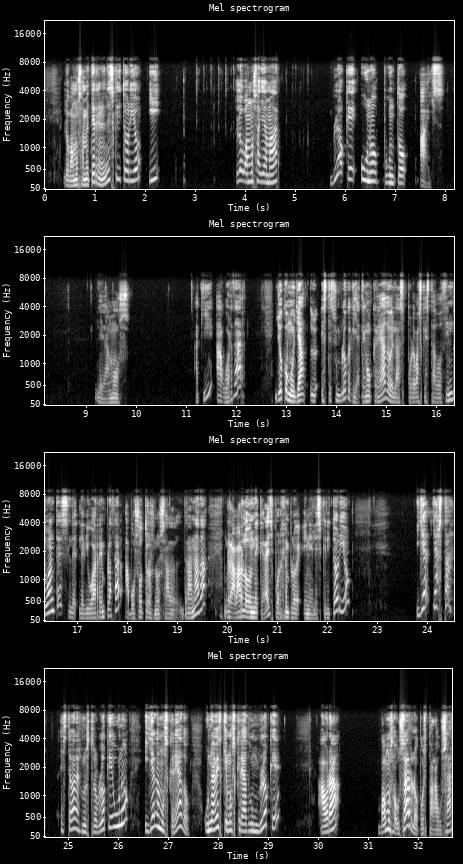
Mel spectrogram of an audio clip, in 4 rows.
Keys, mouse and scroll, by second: 2.1 click, 3.0 BackSpace, 4.6-6.1 typing, 9.5 click, 10.6 alt+click, 12.1 click, 17.5 click, 23.7-24.7 drag.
